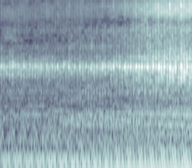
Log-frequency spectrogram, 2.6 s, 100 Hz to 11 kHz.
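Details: 2002 Ford Transit 2.4 diesel (90 hp) after replacing the noisy idler pulley on the accessory belt: a steady, even idle with a smooth low rumble and no belt whistle or squeal.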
